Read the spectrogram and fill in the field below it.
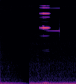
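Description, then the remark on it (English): A single short, high-pitched electronic beep of an internal conduction alarm, with a bright, tonal quality, sounding once over a low, steady background rumble. “This is your internal conduction alarm.”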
